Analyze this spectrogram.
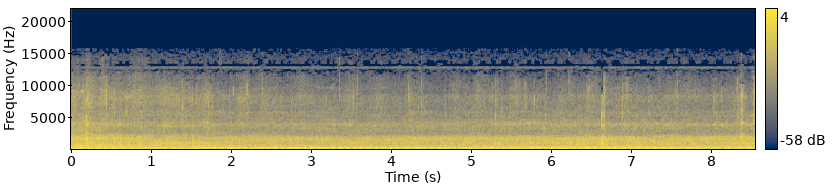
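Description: Steady road traffic noise with a constant hum throughout.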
